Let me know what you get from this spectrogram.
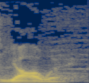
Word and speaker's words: Yahweh: Now, I am in Hebrew is pronounced Yahweh.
